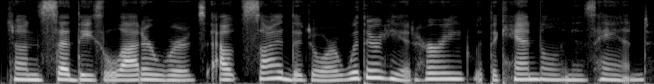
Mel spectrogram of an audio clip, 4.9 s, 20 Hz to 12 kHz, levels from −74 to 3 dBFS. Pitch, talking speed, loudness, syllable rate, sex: 210 Hz, 220 wpm, -18 LUFS, 5.3 syllables/s, female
